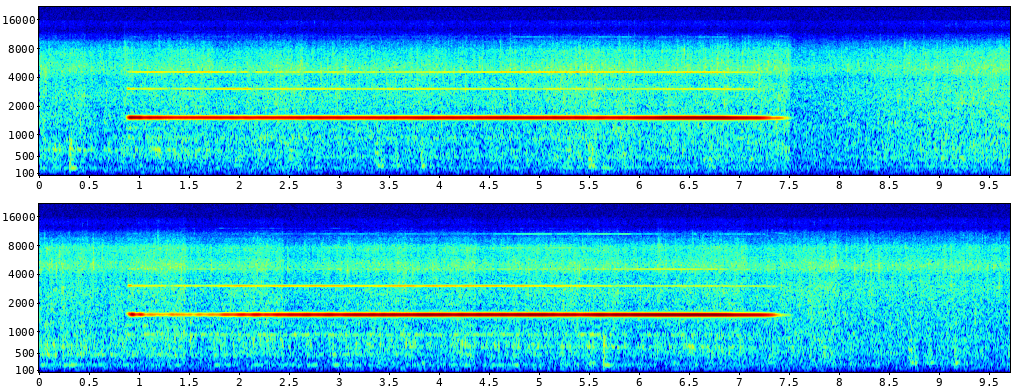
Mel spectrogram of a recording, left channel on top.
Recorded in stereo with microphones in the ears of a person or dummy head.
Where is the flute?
5° right (ahead or behind), 2 m.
